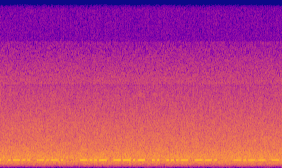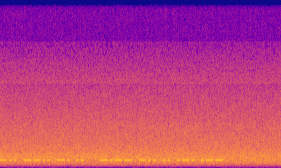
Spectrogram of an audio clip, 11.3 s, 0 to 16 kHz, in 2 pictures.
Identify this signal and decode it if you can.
Morse code, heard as a keyed tone, machine-sent, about 25 wpm, 810 Hz, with heavy radio static and a narrow filter. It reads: … XQIVG YZZNI YDIRW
